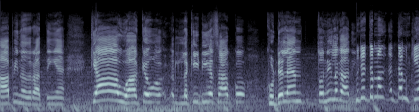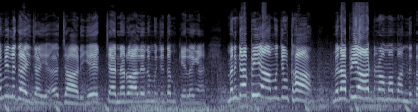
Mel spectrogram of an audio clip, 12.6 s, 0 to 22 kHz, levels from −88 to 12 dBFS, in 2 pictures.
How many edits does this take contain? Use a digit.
1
